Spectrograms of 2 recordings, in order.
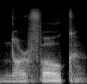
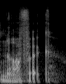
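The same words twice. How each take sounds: First: It is said the way non-Virginians pronounce it. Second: It is said the local way, almost like 'Norfuk'. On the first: The speaker is not from the area. The speaker calls it wrong. "people that don't live in Virginia would say Norfolk" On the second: The speaker is from the area. The speaker calls it right. "but it's Norfolk"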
